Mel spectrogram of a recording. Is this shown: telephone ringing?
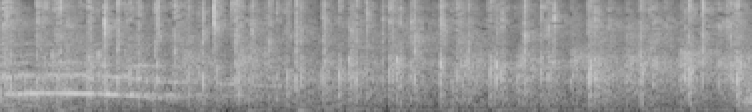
no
